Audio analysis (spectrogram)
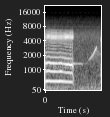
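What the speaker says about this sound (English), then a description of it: "You helped Baby find the sheep" A sheep gives a loud, close bleat that breaks off, followed by a short quiet gap, a faint rising chirp and the start of another bleat.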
